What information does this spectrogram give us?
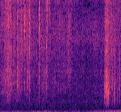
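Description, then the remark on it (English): Dry autumn cottonwood leaves crunch underfoot in a steady run of crackly, rustling steps, bright and papery, with a brief louder crunch near the end and no voices. “The cottonwood is dropping its leaves and they're in full-blown crunchy mode.”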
